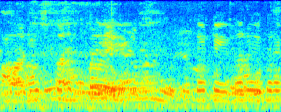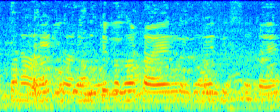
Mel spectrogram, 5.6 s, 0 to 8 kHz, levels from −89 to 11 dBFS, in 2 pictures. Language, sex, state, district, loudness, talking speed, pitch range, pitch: Marathi, female, Maharashtra, Mumbai Suburban, -15 LUFS, 115 wpm, 200-215 Hz, 205 Hz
